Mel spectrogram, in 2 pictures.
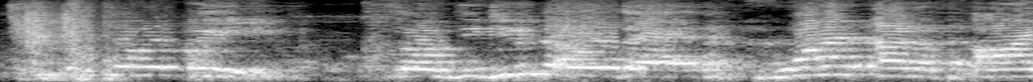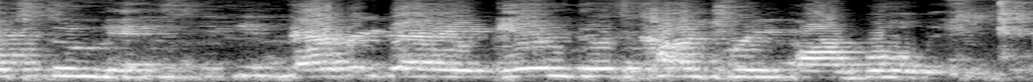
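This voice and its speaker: A woman from Ohio giving an earnest, emphatic presentation about her nonprofit, her voice raspy from an early start. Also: high voice, steady tone, a little slow, crowd noise. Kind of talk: conference presentation. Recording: echoey hall, distant mic.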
